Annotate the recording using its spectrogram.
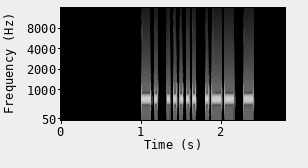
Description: Morse code, heard as a keyed tone, about 30 wpm, 700 Hz. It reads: N5WT
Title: USA Call Signs - 4 Characters - 30wpm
